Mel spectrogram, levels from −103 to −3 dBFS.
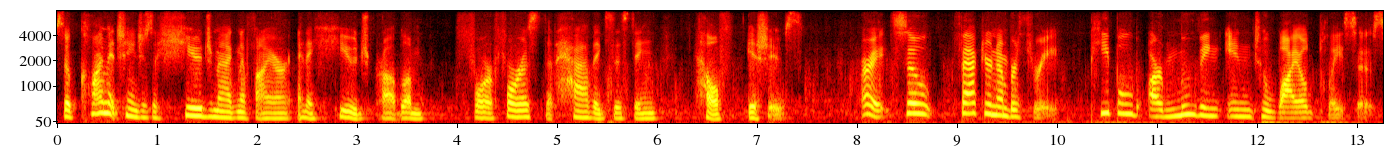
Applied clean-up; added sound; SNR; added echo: neural separator model SepFormer DNS4.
